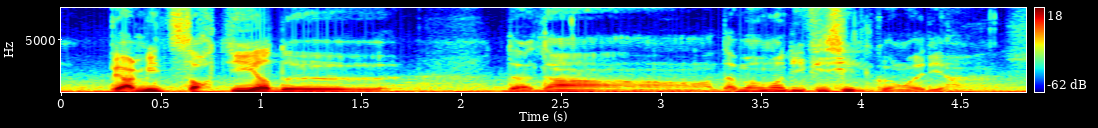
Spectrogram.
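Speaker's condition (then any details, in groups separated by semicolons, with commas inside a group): No condition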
